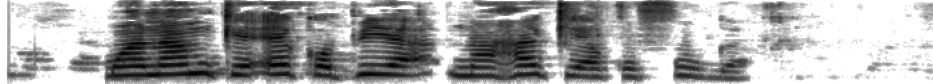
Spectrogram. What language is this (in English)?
Swahili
